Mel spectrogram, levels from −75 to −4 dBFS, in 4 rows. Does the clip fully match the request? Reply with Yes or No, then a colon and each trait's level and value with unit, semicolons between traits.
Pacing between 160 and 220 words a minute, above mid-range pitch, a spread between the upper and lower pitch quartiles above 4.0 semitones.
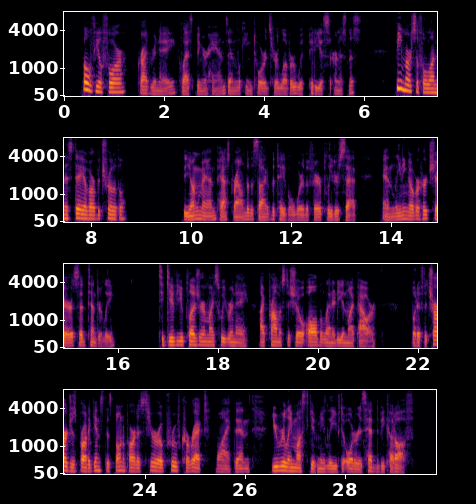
No: average, 185 wpm; low, 115 Hz; average, 4.5 semitones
